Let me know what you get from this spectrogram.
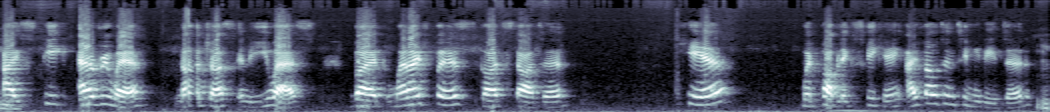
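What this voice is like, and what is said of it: Caribbean accent. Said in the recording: “listen to my accent. I have a Caribbean accent. I'm from Trinidad and Tobago.”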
